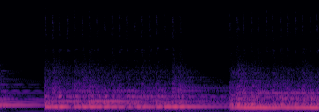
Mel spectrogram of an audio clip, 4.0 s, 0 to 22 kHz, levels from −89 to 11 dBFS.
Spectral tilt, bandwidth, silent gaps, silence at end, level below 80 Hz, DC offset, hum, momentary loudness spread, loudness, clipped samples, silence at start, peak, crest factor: -9.5 dB/octave; 14 kHz; none; 0 s; -76 dBFS; under 0.1%; none; 9 LU; -43 LUFS; under 0.1%; 0 s; -30 dBFS; 12 dB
